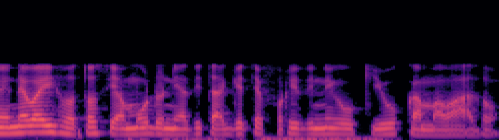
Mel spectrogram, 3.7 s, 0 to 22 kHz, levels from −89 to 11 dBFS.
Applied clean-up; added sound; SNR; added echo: classical method spectral subtraction.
